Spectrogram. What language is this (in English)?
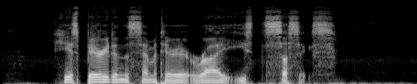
English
